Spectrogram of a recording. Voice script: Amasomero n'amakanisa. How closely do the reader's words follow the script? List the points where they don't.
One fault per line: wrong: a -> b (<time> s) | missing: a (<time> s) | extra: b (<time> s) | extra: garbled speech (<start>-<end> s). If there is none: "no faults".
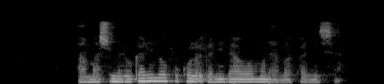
extra: galina okukolaganira awamu (1.4 s)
